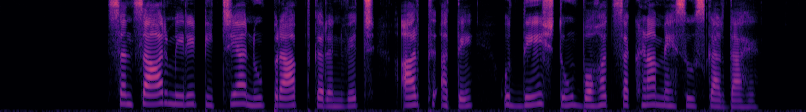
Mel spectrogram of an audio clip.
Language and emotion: Punjabi, sad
